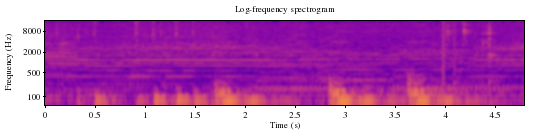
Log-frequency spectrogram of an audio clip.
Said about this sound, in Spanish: perdón, estaba oyendo, se oyen martillazos, ah, sí,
